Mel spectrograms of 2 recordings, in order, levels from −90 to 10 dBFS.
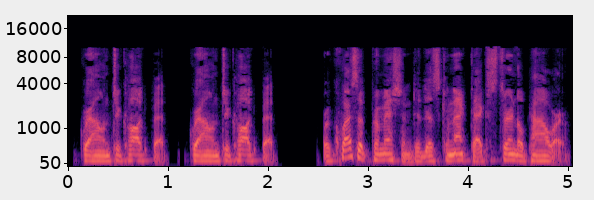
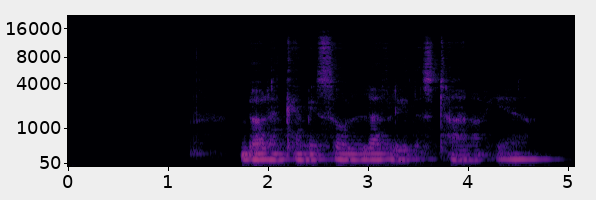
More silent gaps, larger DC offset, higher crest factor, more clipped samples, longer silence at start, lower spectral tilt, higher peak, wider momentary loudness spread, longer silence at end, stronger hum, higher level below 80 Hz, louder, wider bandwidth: neither; neither; about the same, 16 dB vs 20 dB; neither; second, 0.1 s vs 1.25 s; about the same, -5.5 dB/octave vs -5 dB/octave; first, -10 dBFS vs -36 dBFS; about the same, 8 LU vs 9 LU; about the same, 0.05 s vs 0.15 s; neither; first, -50 dBFS vs -88 dBFS; first, -26 LUFS vs -55 LUFS; second, 11 kHz vs 15 kHz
